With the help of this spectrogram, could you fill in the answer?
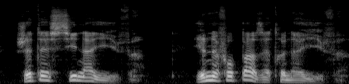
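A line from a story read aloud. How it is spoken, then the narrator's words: Sad, anguished repetition. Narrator (French): répétait-elle tristement, sans pouvoir exprimer mieux une angoisse trop nouvelle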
